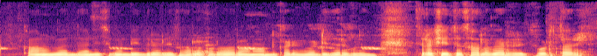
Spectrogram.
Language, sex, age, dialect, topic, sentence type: Kannada, male, 31-35, Coastal/Dakshin, banking, statement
